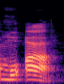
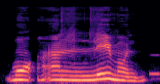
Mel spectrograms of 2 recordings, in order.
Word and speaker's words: معلم: C'est pas Mo'a. Mo'a. Mu'allimun. Appuie encore, va le chercher. Mo'a. Mu'allimun. C'est mieux. D'accord? Il faut aller chercher la lettre Aïn.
